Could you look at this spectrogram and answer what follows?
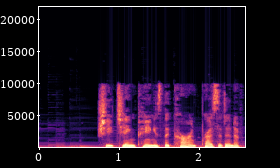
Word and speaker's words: Xi Jinping: in certain words such as with the English pronunciation of foreign words or names for example zai Jingping is the current president of China you can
